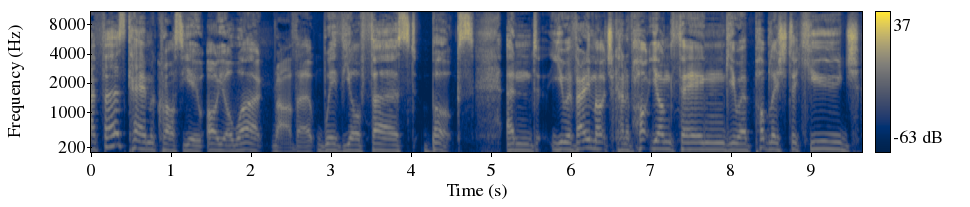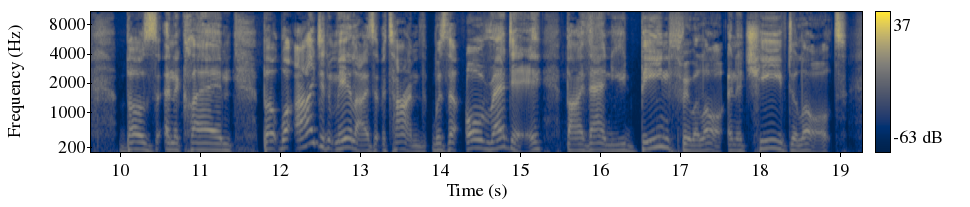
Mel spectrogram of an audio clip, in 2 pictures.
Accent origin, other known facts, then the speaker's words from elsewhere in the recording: Bolton, North West England, United Kingdom; It's like Bolton, where I'm from.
